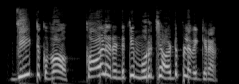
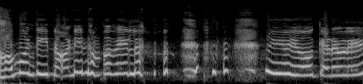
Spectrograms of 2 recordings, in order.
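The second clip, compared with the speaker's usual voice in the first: happy tears; 4 semitones higher, slower than usual. Acted. Overwhelmed by twins news.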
